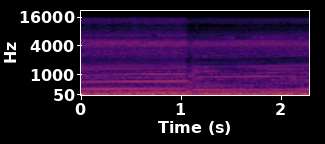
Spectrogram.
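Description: A racing car's gearbox shifts up with a brief drop in engine pitch.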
